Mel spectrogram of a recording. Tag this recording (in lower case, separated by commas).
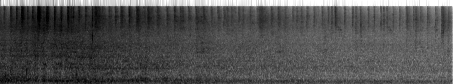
vehicle, engine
